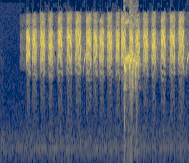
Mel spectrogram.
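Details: Budgerigar calls used as a lure for escaped budgerigars and as a tutor for other birds: a fast, even run of sharp chirps, about five a second, with a harsher burst midway.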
